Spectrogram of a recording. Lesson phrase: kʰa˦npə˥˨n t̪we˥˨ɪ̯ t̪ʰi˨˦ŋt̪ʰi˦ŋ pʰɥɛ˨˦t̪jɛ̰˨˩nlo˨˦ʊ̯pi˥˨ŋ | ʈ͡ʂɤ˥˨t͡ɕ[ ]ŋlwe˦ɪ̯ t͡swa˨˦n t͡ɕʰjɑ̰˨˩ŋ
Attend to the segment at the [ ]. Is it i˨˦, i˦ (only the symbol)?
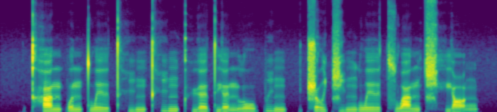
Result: i˨˦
